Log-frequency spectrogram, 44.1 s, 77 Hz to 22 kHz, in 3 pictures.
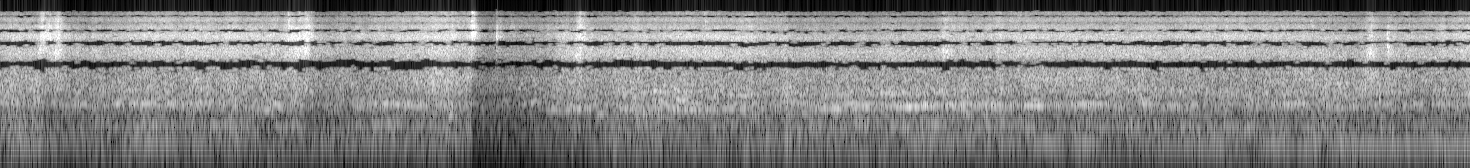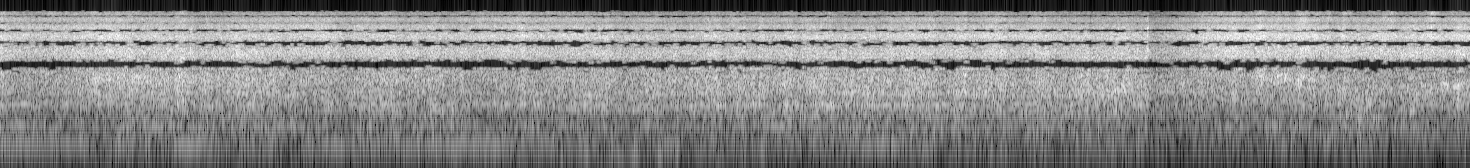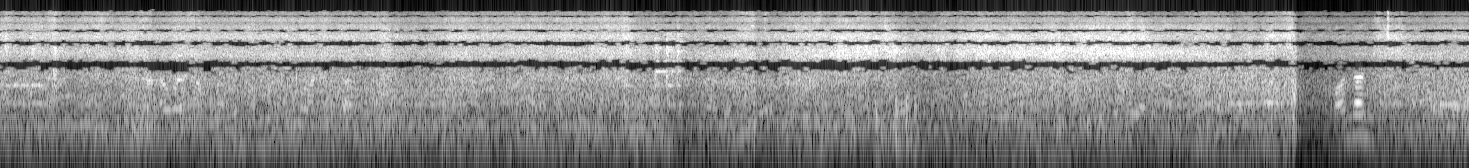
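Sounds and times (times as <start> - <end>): heavy machinery engine drone: 0.0 - 44.0.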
